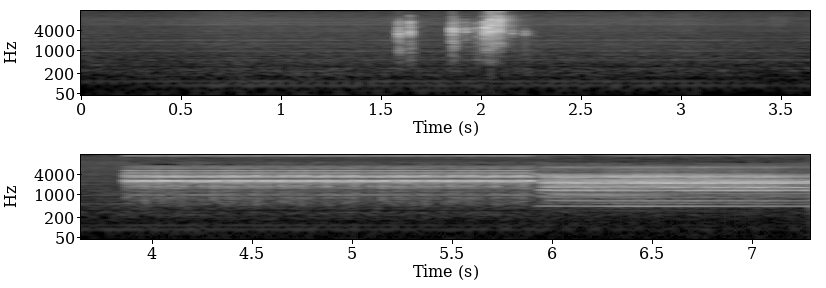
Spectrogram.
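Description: Battery toy train coin bank: a few light clicks about two seconds in as a coin is set on the toy train car, then about four seconds in the bank's electronic sound effect starts abruptly, a loud steady ringing electronic tone that after two seconds switches to a lower, steady chord-like tone.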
